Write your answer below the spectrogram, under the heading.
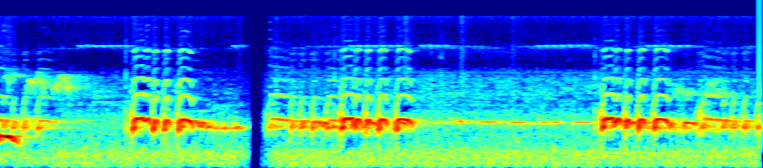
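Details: Local zebra dove, used as a lure so that quiet birds respond: a brief low coo, then stuttered, rippling coo notes held at an even pitch in several bursts separated by pauses.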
